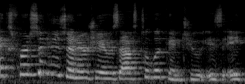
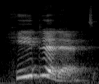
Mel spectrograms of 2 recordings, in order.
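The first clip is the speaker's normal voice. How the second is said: usual speaking voice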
